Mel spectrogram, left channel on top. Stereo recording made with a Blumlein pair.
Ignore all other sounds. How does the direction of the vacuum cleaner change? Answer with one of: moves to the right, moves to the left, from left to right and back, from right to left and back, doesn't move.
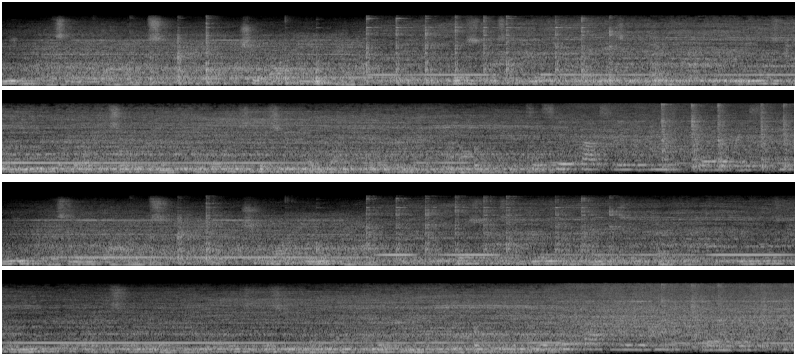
moves to the right.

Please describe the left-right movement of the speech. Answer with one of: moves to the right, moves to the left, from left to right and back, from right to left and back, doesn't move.
doesn't move.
